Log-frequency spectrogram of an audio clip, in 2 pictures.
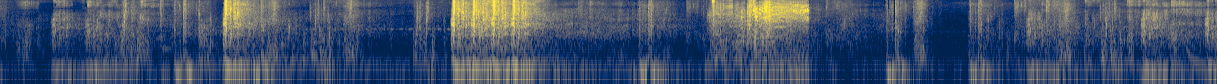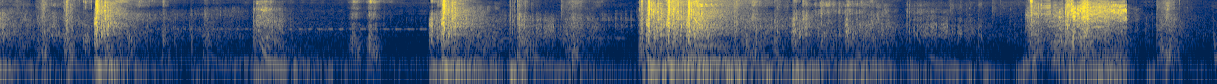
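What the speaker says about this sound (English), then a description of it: "Oh, very nice rockets from Kala again." Rocket fire from ShootMania weapons during a competitive quarter-final match, heard as repeated whooshing launches and dull impact bursts every few seconds, moderately loud over a steady game ambience with no speech.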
